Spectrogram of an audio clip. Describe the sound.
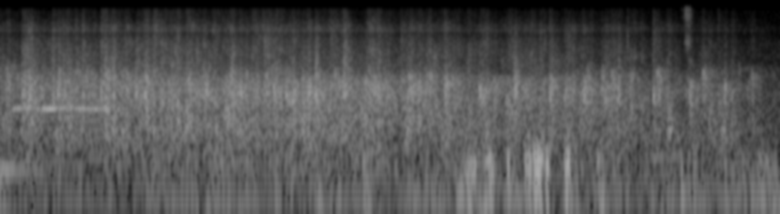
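An audience applauds to welcome a speaker at a church gathering, with sustained, dense clapping from many hands at an even level that eases slightly toward the end.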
